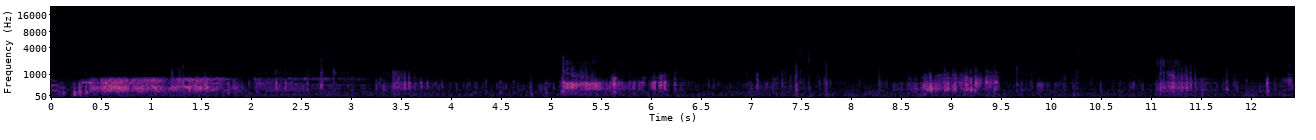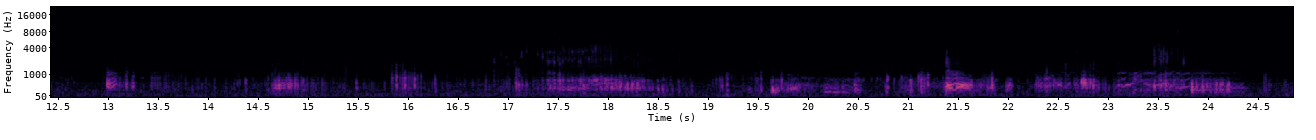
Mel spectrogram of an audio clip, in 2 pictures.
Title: Kunimitsu Tezuka’s stomach growling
